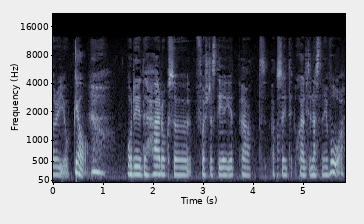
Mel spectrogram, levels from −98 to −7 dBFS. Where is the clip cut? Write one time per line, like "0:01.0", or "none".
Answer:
0:03.6
0:04.5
